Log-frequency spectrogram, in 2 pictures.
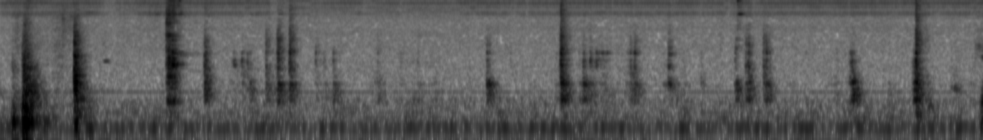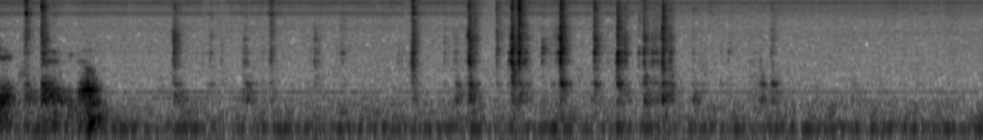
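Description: Sparse light clicks and taps of heat press hardware being handled as the mug press attachment is connected to the press's control box, over a low steady hum.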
